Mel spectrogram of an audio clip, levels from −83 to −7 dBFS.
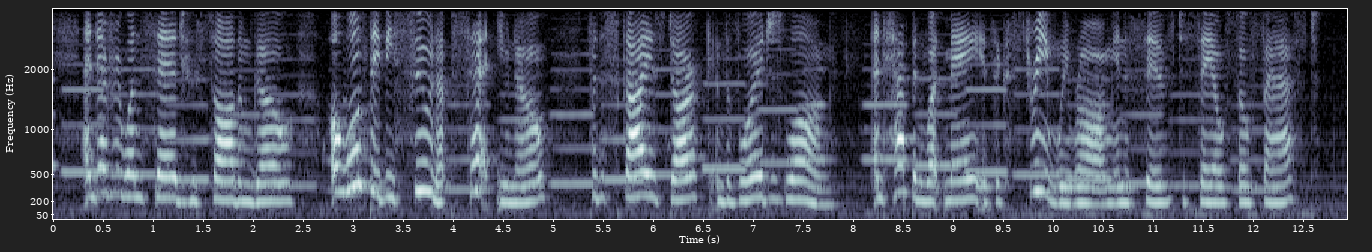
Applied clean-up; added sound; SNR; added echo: none; Wind instrument, woodwind instrument; 15 dB; none.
